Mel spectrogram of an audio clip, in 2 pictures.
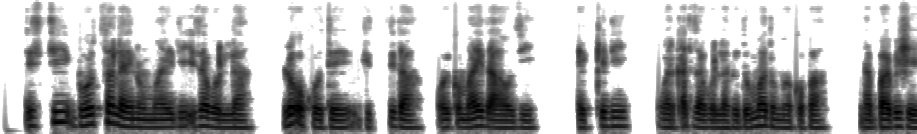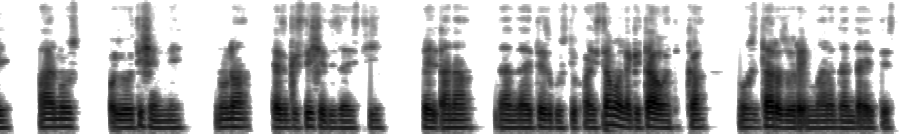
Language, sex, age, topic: Gamo, female, 25-35, government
